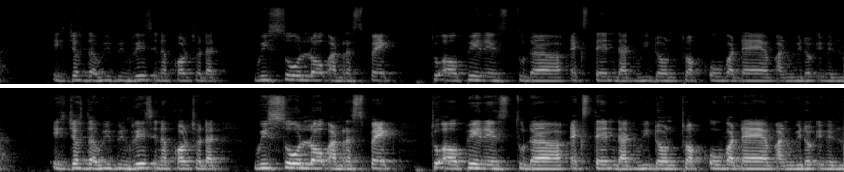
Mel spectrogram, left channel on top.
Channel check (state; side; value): quieter; left; 14.4 dB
